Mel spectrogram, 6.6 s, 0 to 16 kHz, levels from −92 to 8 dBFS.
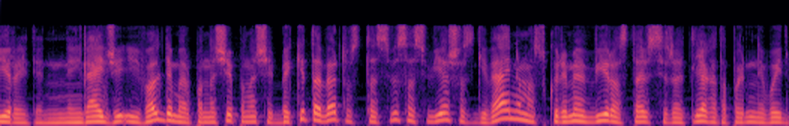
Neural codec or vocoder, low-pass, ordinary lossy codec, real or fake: none; 7.2 kHz; MP3, 96 kbps; real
